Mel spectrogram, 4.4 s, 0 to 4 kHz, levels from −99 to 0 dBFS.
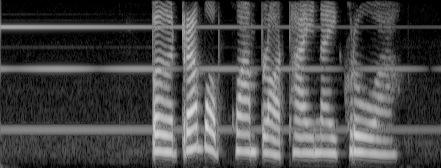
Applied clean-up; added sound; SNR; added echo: none; Musical instrument; 16 dB; none.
